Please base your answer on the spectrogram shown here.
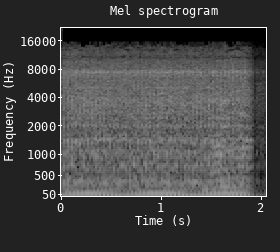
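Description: A BMW 528i E28 fitted with a racing head idles loudly and close, a steady low rumbling throb with slight roughness, then drops away sharply near the end.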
